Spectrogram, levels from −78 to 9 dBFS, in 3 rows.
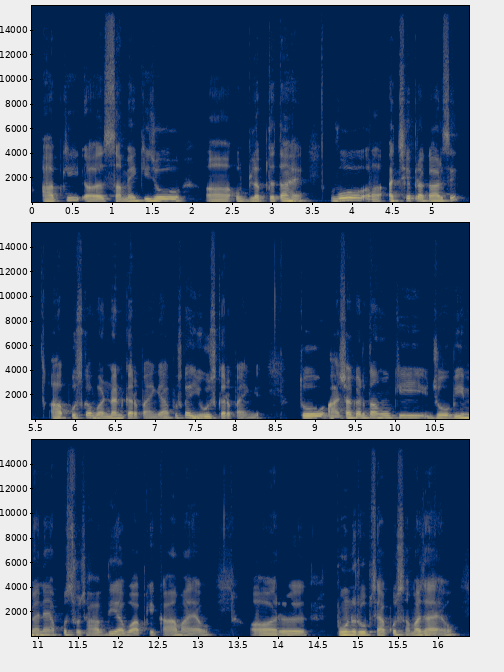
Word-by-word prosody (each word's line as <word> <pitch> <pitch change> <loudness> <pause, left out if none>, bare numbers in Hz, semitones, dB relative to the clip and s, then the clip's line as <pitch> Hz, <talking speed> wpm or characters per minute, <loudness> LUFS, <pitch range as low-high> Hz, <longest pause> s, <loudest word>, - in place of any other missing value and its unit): आपकी 120 +11 -1
अ, 105 -1 +1
समय 110 +5 0
की 145 - +2
जो 145 +1 +5 0.6
अ, - - -3 0.3
उपलब्धता 110 +3 0
है 135 - +3 0.4
वो 190 +6 +4
अ, 125 -1 -2
अच्छे 130 +5 +1
प्रकार 140 -4 +2
से - - -3 0.4
आप 130 +1 +1
उसका 120 0 0
वर्णन 110 -1 +1
कर 100 - +3
पाएँगे 95 +4 -5
आप 130 +2 -3
उसका 150 +4 -2
यूज़ 125 -3 +2
कर - - +2
पाएँगे। 85 +1 -8 0.5
तो 145 0 +4
आशा 105 +6 +2
करता 150 0 +1
हूँ 150 0 +1
कि, 155 0 -2
जो 120 -1 +1
भी 130 +5 +1
मैंने 130 0 +2
आपको 130 +3 -5
सुझाव 110 -4 -5
दिया 130 +1 +1
वो 115 -2 0
आपके 115 +3 -3
काम 120 +5 -2
आया 105 -2 -3
हो 115 +7 -6 0.6
और 110 0 +1 0.7
पूर्ण 125 +1 +6
रूप 120 0 +4
से 120 0 -1
आपको 120 +6 0
समझ 125 -2 0
आया 105 -3 +1
हो 130 +7 -6
125 Hz, 170 wpm, -22 LUFS, 110-140 Hz, 0.7 s, पूर्ण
